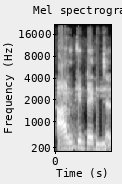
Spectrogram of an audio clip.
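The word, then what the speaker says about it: architecture: এটাই এটা এখানে কেন এই এই সিএইচ এর উচ্চারণ ক করলেন এখানে কথাটা হচ্ছে কি জানেন আমি এটাই বলতে চাইছি যে ডাক্তার রিলেটেড যত শব্দ আছে বুঝছেন তারপর হচ্ছে স্থাপত্য রিলেটেড যত শব্দ আছে এই শব্দগুলোর উচ্চারণ এগুলো রুলস না মানে তারা এর উচ্চারণ ক এর মতই করতো দেখেন একটা কথা রুলস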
